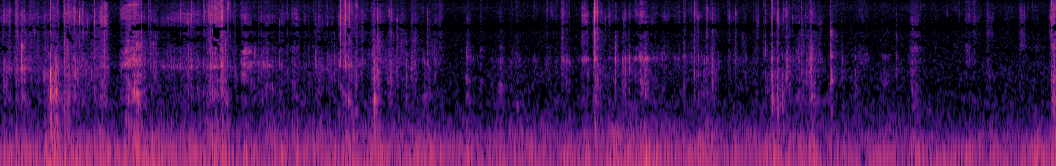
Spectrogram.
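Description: A metal utility blade shaves thin curls from a solid, hand-sized, oval green-and-white bar of dry soap. Quick, irregular bright scraping and crinkling cuts come in short sharp bursts over a steady low background hum.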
